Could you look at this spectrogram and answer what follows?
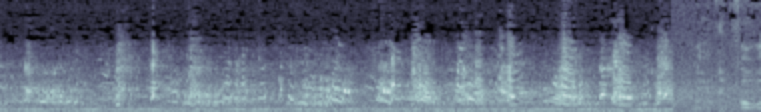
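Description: A flock of traditional farm fresh turkeys on a farm at Market Weighton gobble in repeated overlapping bursts, loud and close, a dense chorus of rattling calls with no talking.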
